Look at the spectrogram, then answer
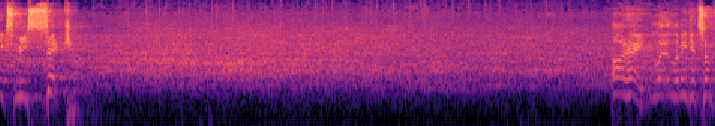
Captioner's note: applause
